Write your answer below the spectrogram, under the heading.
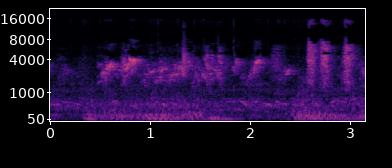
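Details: Young pet budgerigar chattering in quick, squeaky warbles and thin chirps, the bursts rising in loudness in pulses, with low room rumble underneath.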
